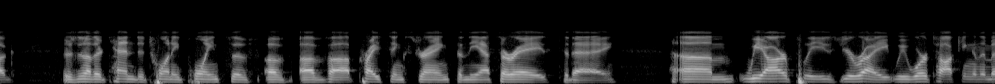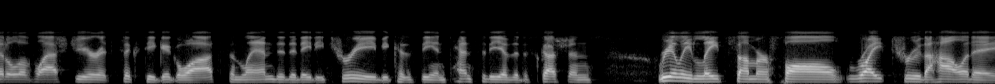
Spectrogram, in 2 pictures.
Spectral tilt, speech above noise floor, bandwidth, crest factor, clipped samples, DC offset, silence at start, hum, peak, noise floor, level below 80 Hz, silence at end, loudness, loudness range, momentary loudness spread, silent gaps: -10 dB/octave; 28 dB; 5.2 kHz; 20 dB; under 0.1%; under 0.1%; 0 s; none; -4 dBFS; -52 dBFS; -50 dBFS; 0 s; -24 LUFS; 5 LU; 9 LU; none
